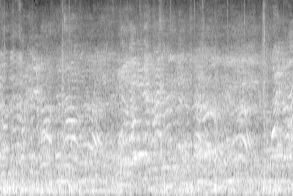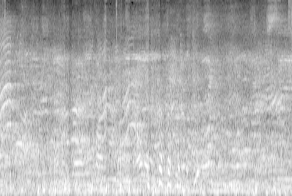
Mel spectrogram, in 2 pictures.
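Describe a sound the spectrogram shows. Many children shout and cheer excitedly nearby.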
